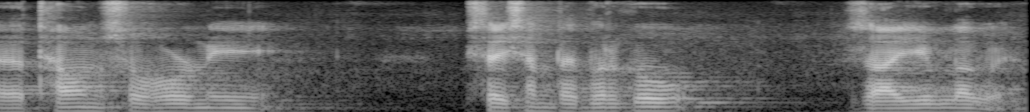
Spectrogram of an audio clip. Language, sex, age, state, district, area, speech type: Bodo, male, 60+, Assam, Chirang, urban, spontaneous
